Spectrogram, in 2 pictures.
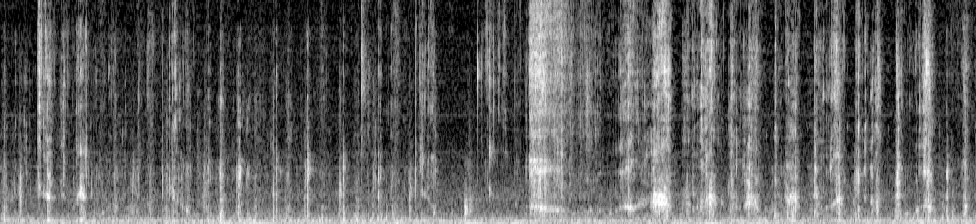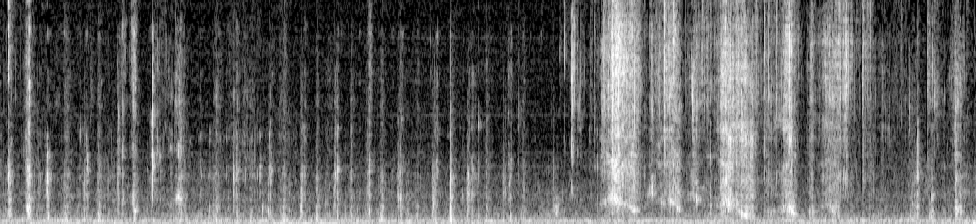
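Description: Chewing and crunching of crisp breaded fried jumbo shrimp, the crust crackling in rapid small clicks. The crunching grows louder about eight seconds in and again in a stretch near the end.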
